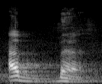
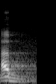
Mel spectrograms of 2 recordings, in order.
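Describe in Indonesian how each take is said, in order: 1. Huruf b-nya tasydid, diikuti huruf vokal. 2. Huruf b-nya sukun, menutup suku kata. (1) "atau ditasdidkan" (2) "ini yang disukunkan dulu"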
